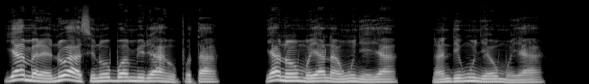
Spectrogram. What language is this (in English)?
Igbo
